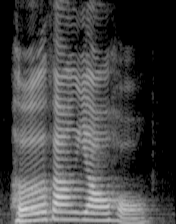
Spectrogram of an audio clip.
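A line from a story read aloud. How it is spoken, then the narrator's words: Loud deliberate question. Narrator (Chinese): 玉帝 故意大声问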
